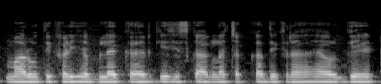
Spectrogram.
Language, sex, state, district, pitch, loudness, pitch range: Hindi, male, Delhi, New Delhi, 120 Hz, -17 LUFS, 115-120 Hz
